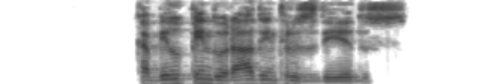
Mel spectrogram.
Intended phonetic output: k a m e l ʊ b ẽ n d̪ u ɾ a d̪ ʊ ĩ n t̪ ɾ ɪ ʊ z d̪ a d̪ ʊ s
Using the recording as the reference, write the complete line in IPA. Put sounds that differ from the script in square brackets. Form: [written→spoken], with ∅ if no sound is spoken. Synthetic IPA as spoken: k a [m→b] e l ʊ [b→p] ẽ n d̪ u ɾ a d̪ ʊ [ĩ→ẽ] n t̪ ɾ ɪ ʊ z d̪ [a→e] d̪ ʊ s

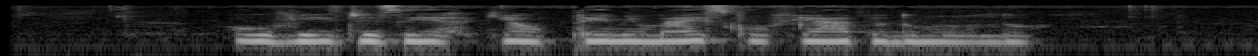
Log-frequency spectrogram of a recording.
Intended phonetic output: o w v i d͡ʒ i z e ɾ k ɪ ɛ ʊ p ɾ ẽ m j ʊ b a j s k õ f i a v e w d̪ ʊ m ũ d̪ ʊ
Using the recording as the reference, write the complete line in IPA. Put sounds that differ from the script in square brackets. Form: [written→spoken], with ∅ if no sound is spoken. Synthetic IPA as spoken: o w v i d͡ʒ i z e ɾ k ɪ ɛ ʊ p ɾ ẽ m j ʊ [b→m] a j s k õ f i a v e w d̪ ʊ m ũ d̪ ʊ

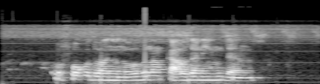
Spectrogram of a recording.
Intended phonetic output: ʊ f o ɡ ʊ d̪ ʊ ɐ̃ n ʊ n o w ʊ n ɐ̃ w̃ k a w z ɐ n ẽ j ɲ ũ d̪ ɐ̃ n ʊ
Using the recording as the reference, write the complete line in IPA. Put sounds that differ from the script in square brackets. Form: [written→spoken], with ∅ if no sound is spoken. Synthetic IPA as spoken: ʊ f o ɡ ʊ d̪ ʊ ɐ̃ n ʊ n o [w→v] ʊ n ɐ̃ w̃ k a w z ɐ n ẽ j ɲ ũ d̪ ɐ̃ n ʊ

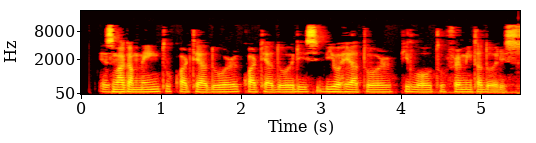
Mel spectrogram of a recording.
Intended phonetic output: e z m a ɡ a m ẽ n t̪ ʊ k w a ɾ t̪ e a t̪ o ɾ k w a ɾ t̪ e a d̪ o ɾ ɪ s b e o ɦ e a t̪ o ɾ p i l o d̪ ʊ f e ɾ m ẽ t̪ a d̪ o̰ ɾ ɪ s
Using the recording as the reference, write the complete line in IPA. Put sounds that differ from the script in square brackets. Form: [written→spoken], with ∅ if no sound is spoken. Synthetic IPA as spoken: e z m a ɡ a m ẽ n t̪ ʊ k w a ɾ t̪ e a [t̪→d̪] o ɾ k w a ɾ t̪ e a d̪ o ɾ ɪ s b [e→i] o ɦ e a t̪ o ɾ p i l o [d̪→t̪] ʊ f e ɾ m ẽ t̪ a d̪ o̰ ɾ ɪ s

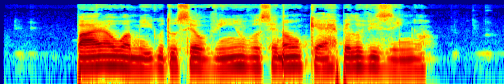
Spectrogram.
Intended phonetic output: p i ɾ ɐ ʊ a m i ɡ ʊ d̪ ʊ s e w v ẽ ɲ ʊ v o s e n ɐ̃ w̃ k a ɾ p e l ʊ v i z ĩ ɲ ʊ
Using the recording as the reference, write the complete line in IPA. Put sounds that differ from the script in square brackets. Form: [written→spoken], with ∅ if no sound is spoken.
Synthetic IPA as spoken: p [i→a] ɾ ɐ ʊ a m i ɡ ʊ d̪ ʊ s e w v [ẽ→ĩ] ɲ ʊ v o s e n ɐ̃ w̃ k [a→ɛ] ɾ p e l ʊ v i z ĩ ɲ ʊ

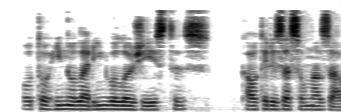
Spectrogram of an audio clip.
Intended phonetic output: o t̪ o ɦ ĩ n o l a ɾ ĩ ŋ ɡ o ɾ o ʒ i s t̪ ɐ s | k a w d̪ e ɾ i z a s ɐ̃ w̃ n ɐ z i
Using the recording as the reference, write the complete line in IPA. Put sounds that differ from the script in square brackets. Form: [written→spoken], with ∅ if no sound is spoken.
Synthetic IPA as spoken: o t̪ o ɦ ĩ n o l a ɾ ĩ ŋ ɡ o [ɾ→l] o ʒ i s t̪ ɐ s | k a w [d̪→t̪] e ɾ i z a s ɐ̃ w̃ n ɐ z [i→a]

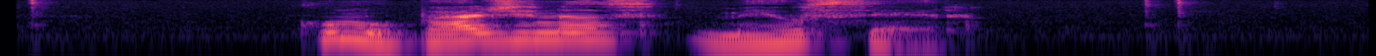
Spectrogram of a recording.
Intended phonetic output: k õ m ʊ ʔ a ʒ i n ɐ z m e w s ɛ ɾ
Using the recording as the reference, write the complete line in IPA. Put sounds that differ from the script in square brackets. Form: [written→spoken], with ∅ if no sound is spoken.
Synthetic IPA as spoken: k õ m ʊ [ʔ→p] a ʒ i n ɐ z m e w s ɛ ɾ

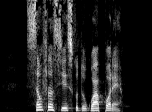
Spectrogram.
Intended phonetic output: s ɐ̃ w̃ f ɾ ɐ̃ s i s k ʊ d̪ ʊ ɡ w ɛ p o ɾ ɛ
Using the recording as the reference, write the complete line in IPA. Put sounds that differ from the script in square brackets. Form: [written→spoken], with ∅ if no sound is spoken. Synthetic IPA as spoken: s ɐ̃ w̃ f ɾ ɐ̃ s i s k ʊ d̪ ʊ ɡ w [ɛ→a] p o ɾ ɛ

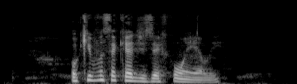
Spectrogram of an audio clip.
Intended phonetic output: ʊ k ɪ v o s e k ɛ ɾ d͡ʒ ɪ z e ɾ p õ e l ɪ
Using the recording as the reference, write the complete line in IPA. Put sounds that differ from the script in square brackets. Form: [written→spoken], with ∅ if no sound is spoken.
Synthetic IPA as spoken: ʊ k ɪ v o s e k ɛ ɾ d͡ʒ [ɪ→i] z e ɾ [p→k] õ e l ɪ

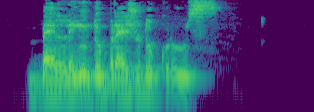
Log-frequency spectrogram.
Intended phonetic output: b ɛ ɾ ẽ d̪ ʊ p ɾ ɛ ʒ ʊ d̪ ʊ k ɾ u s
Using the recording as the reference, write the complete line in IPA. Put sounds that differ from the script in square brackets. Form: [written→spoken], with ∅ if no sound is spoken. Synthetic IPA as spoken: b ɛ [ɾ→l] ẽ d̪ ʊ [p→b] ɾ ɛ ʒ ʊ d̪ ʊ k ɾ u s

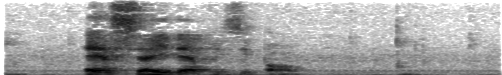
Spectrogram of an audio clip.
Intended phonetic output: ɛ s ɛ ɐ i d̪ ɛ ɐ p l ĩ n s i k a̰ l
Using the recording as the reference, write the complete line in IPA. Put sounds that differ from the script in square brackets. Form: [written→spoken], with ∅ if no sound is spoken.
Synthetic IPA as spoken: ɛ s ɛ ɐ i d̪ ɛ ɐ p [l→ɾ] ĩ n s i [k→p] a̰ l

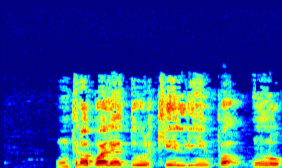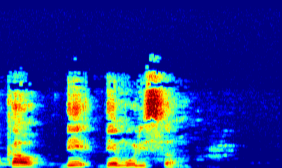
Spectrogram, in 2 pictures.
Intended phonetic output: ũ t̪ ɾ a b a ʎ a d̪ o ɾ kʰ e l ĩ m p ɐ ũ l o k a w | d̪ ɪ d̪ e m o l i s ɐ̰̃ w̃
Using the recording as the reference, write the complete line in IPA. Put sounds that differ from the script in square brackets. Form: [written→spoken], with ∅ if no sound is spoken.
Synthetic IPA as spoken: ũ t̪ ɾ a b a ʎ a d̪ o ɾ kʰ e l ĩ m p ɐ ũ l o k a w | d̪ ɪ d̪ e m o l i s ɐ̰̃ w̃

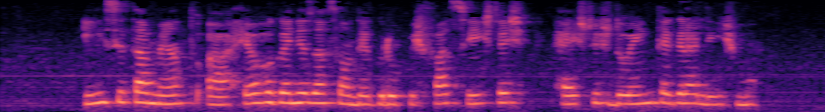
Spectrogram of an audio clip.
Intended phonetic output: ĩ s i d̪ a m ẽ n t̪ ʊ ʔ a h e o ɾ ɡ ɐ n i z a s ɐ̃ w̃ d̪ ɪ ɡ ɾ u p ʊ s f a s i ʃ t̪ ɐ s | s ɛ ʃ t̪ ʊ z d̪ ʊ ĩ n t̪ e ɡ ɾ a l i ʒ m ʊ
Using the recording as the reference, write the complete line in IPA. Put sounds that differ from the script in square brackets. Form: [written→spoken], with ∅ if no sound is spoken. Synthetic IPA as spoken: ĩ s i [d̪→t̪] a m ẽ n t̪ ʊ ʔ a h e o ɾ ɡ ɐ n i z a s ɐ̃ w̃ d̪ ɪ ɡ ɾ u p ʊ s f a s i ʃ t̪ ɐ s | [s→h] ɛ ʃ t̪ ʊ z d̪ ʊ ĩ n t̪ e ɡ ɾ a l i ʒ m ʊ

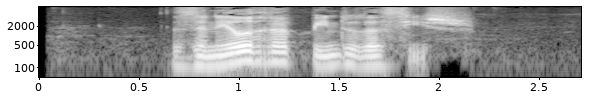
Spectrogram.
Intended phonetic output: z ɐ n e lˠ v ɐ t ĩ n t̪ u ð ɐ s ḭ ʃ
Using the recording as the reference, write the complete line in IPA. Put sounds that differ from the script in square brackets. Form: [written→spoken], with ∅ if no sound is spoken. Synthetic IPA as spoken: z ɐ n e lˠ [v→ʁ] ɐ [t→p] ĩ n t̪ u ð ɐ s ḭ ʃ

